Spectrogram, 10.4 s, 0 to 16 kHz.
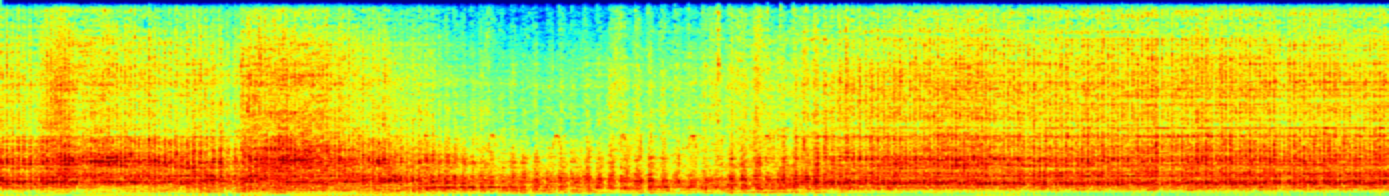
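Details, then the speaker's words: Honda Wave 110i idling with a steady, droning howl over the engine beat; first suspected crankshaft bearing, but the worn camshaft bearing in the head was found to be the cause when spun by hand. "สำหรับลูกปืนแคมนะครับอ่านี่ก็คือตัวต้นเหตุนะครับที่เราคิดว่านะครับน่าจะจบงานที่ลูกปืนแคมนะครับ"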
